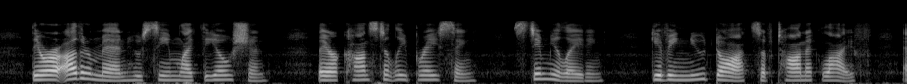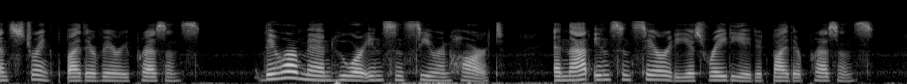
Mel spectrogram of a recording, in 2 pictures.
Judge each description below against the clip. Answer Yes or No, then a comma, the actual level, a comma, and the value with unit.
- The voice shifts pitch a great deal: No, average, 3.4 semitones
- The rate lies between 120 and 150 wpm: Yes, average, 140 wpm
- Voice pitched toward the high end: Yes, high, 195 Hz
